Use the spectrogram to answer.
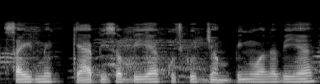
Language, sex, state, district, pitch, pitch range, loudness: Hindi, male, Jharkhand, Garhwa, 120 Hz, 115-125 Hz, -21 LUFS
